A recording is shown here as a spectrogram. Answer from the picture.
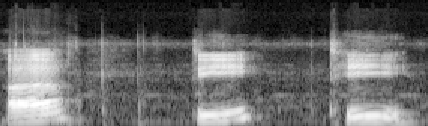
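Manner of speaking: अतिथि stretched very slowly, short ि at the end; teacher drawing out अतिथि for the class; slow careful demo. Shown as a demonstration. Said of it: "अतिथि में क्या होता है". (अतिथि को बहुत धीरे खींचकर बोलें)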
